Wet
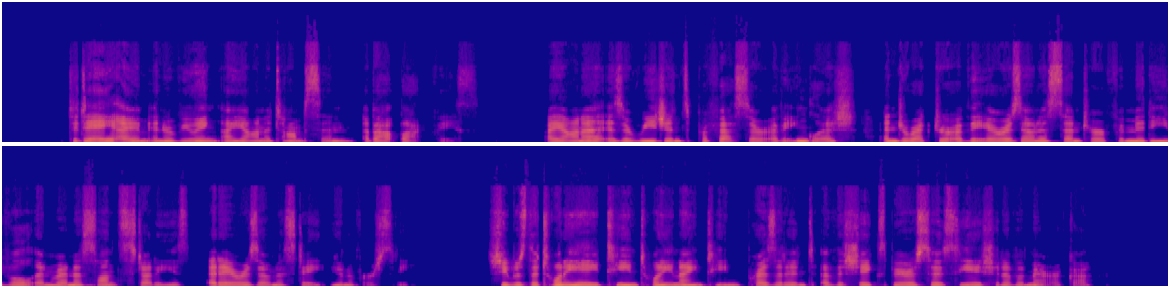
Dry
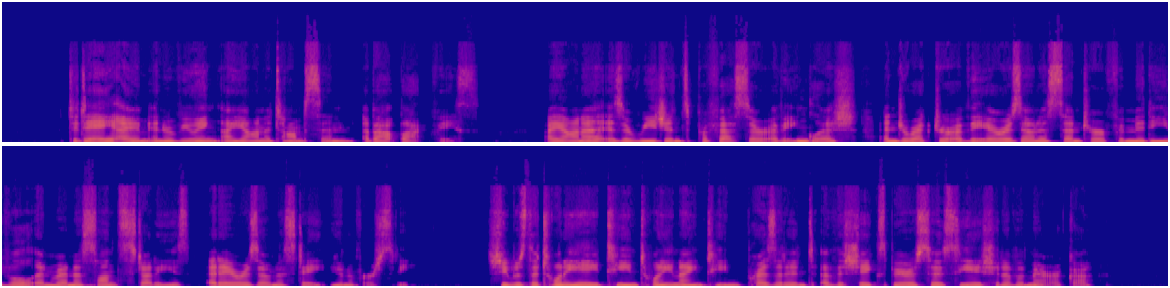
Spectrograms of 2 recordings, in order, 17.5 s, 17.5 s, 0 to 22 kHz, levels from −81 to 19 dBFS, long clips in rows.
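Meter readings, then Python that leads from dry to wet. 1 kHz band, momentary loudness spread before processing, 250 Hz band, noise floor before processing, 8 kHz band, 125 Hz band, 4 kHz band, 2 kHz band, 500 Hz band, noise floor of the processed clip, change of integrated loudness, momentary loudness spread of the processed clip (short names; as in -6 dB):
+0.5 dB, 10 LU, +1.0 dB, -79 dBFS, -1.5 dB, +0.5 dB, +0.5 dB, +0.5 dB, +0.5 dB, under -85 dBFS, +0.5 dB, 11 LU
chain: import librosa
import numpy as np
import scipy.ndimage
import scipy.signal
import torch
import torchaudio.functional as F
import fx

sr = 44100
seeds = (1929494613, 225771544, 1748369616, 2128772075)

y = fx.upward_expand(x, sr, threshold_db=-40.0, expansion=1.5)
y = F.gain(torch.from_numpy(y), 3.5).numpy()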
